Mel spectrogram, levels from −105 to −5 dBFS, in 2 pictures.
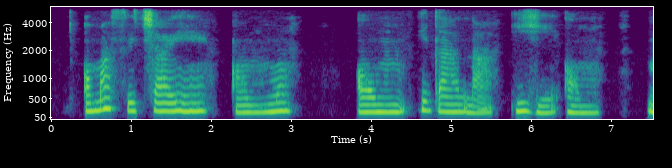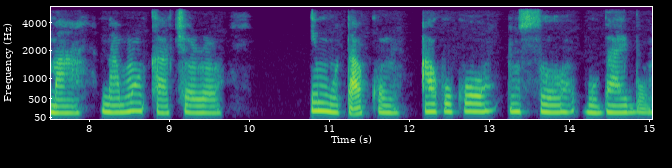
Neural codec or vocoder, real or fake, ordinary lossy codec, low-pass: none; real; none; 5.4 kHz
